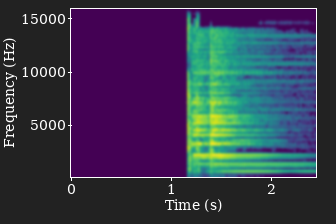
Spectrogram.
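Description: Notification-bell ding sound effect: a quick clattering strike about a second in, then a bright ring of several pitches fading away.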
